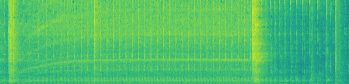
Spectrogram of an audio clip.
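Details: Snapper mower: about five seconds of even cranking whir with no firing, then stops; no-start with no spark, later traced to the kill wire.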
